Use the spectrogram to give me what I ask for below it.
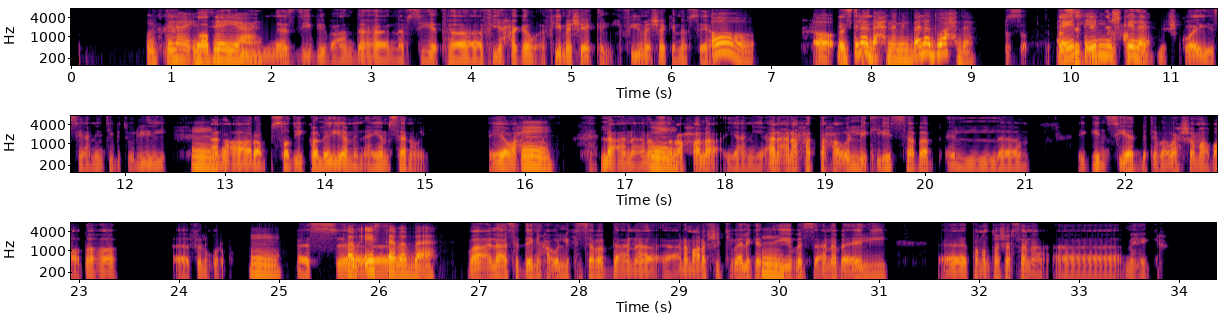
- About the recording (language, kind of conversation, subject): Arabic, unstructured, هل عمرك حسّيت بالخذلان من صاحب قريب منك؟
- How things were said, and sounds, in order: tapping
